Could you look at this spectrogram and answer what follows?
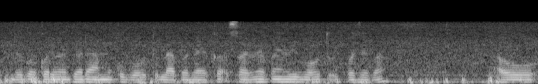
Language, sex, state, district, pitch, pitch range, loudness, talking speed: Odia, male, Odisha, Khordha, 110 Hz, 110-115 Hz, -18 LUFS, 135 wpm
